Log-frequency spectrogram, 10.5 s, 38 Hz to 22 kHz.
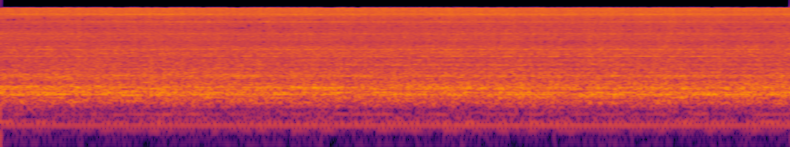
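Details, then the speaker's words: Domestic stone flour mill, single-phase 1 HP, grinding about 5 kg of mung dal in three to four minutes: even grinding rush and steady motor hum with no knocks or surges. Normal running. "मित्रांनो आपण पाहू शकता अतिशय चांगल्या क्वालिटीची डाळ किती fast याच्यावर झालेली"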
